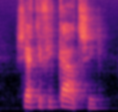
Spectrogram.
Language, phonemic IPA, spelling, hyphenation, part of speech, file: Dutch, /ˌsɛr.ti.fiˈkaː.(t)si/, certificatie, cer‧ti‧fi‧ca‧tie, noun, Nl-certificatie.ogg
- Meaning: 1. certification (qualification, state of being qualified for something) 2. certification (granting of a certificate)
